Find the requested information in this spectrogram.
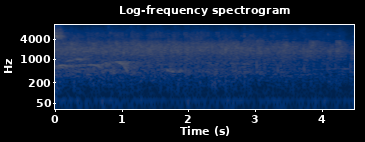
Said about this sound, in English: Someone give the Lord a hand clap of praise.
